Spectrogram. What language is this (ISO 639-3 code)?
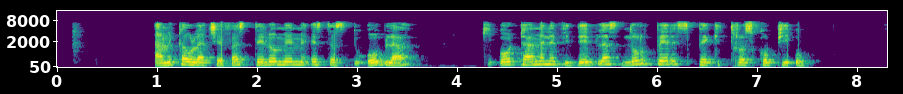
epo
